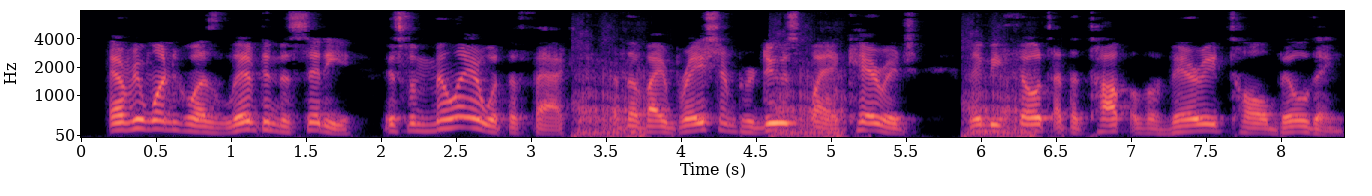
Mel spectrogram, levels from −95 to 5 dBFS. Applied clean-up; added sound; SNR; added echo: none; Growling; 14 dB; none.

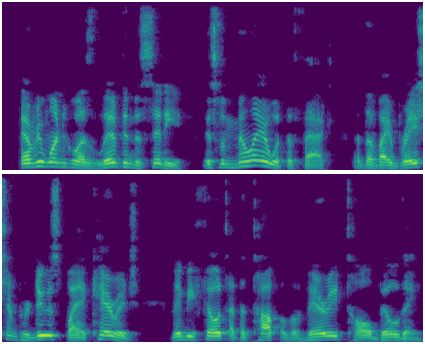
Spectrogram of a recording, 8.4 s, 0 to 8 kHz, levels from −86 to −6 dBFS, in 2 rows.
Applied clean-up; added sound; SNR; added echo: none; none; none; none.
